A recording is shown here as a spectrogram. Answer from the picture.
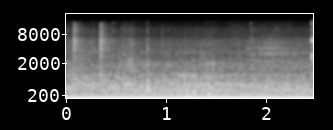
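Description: A steady low mechanical hum runs throughout, with a few faint light ticks over it.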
